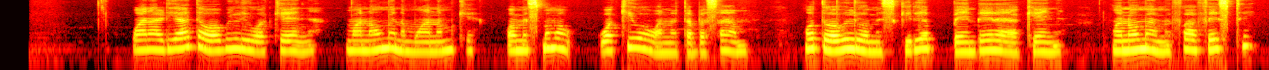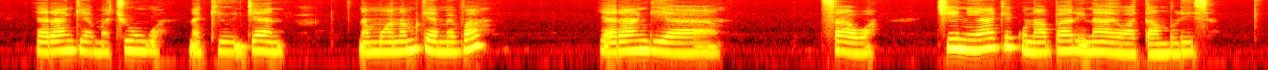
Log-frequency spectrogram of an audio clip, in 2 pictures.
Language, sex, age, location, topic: Swahili, female, 50+, Kisumu, education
